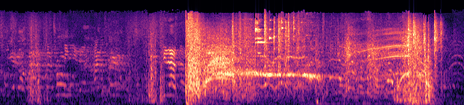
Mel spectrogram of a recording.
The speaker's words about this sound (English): A gun is fired outside.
